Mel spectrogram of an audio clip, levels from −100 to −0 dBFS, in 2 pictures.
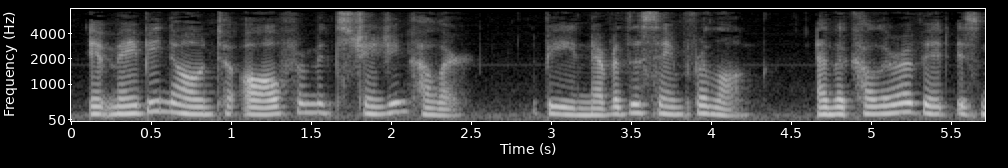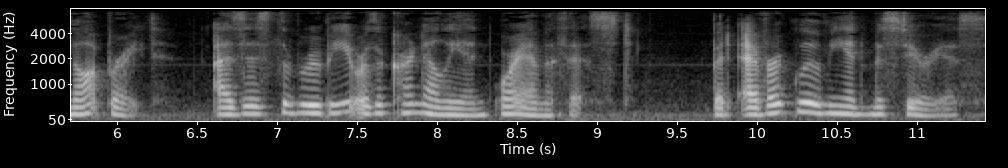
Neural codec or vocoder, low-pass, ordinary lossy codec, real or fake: none; 7.2 kHz; MP3, 48 kbps; real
